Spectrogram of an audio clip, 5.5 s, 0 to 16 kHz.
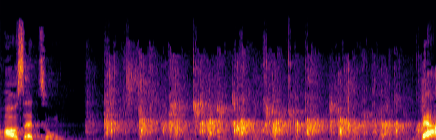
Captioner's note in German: Beifall CDU und BÜNDNIS 90/DIE GRÜNEN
